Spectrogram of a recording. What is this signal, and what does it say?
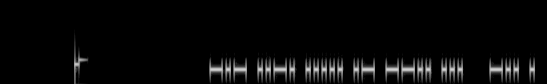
Morse code, heard as a keyed tone, about 30 wpm, 700 Hz. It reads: KF5AZS DE
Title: USA Callsign DE Callsign - 6 Characters - 30wpm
